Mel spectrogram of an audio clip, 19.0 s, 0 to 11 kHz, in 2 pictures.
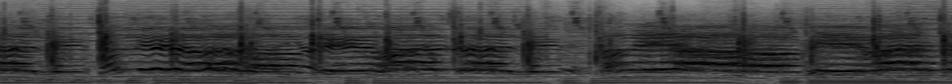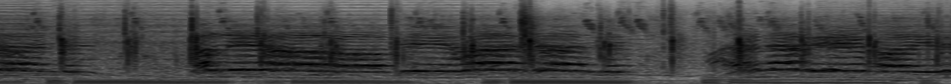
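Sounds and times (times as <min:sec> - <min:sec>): choir chanting: 0:00.0 - 0:19.0
low steady drone: 0:00.0 - 0:19.0.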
